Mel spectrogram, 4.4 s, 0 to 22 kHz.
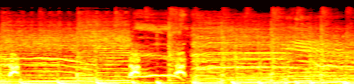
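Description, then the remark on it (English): A short, loud radio jingle introducing a "Dog news" segment on Devonport's 107.7 CFM, with a steady beat, punctuated by a few sharp dog barks and yips that ring out over the music. “Dog news.”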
